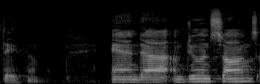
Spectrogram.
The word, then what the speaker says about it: Statham: a t h m it's kind of like statam but pronounced STM and uh I'm doing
